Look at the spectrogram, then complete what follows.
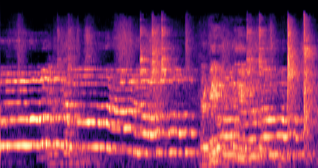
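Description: A woman's voice singing unaccompanied, holding one long high note that slowly sinks in pitch. About two and a half seconds in it breaks into shorter, changing vocal phrases.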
